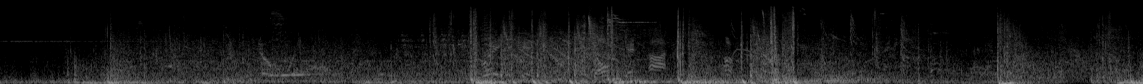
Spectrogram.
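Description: Blaster guns fire in quick bursts.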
